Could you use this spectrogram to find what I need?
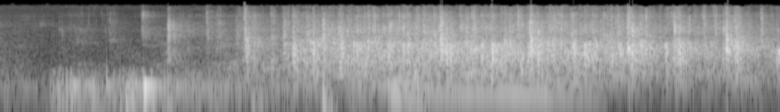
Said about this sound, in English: They clap after you talk, and they don't clap after I talk.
